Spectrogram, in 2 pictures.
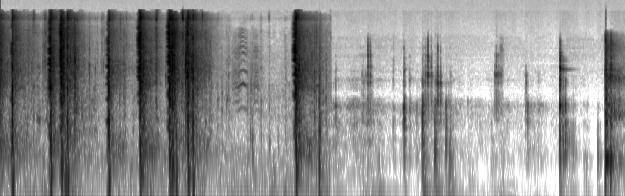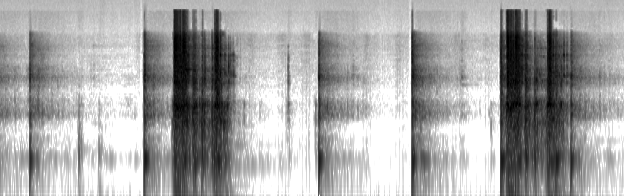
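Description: Snow geese honking and calling overhead, with a quick string of shotgun shots in the first three seconds.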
